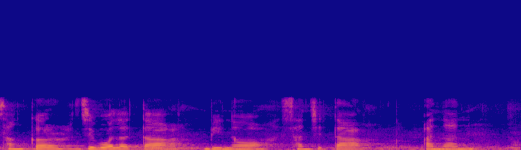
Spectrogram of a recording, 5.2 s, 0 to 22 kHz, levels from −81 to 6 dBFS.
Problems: background conversations at intervals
